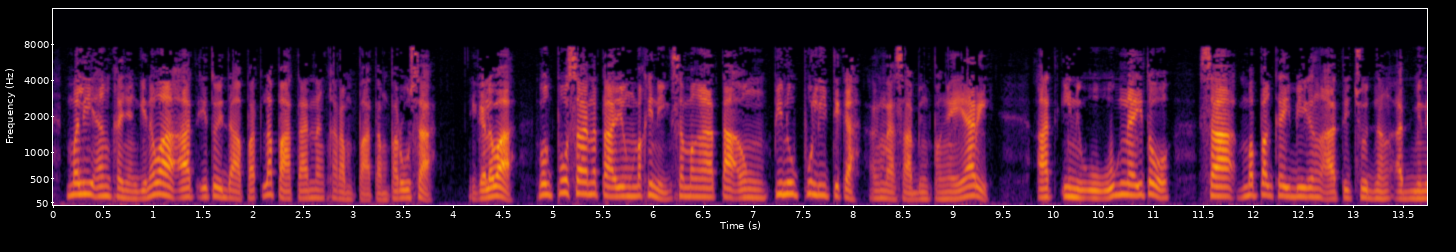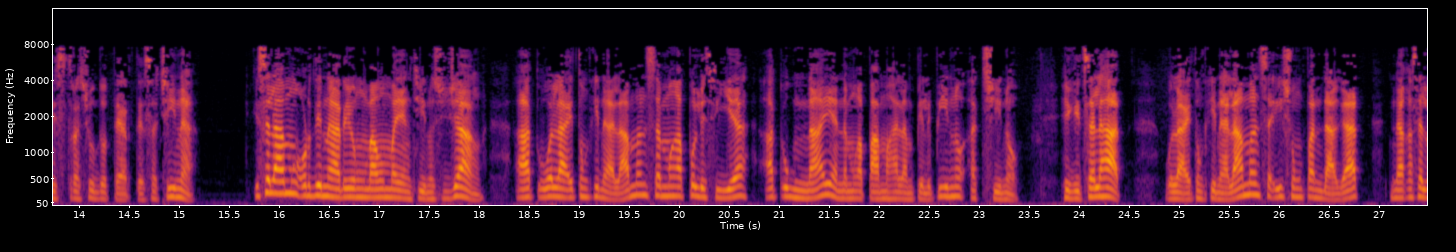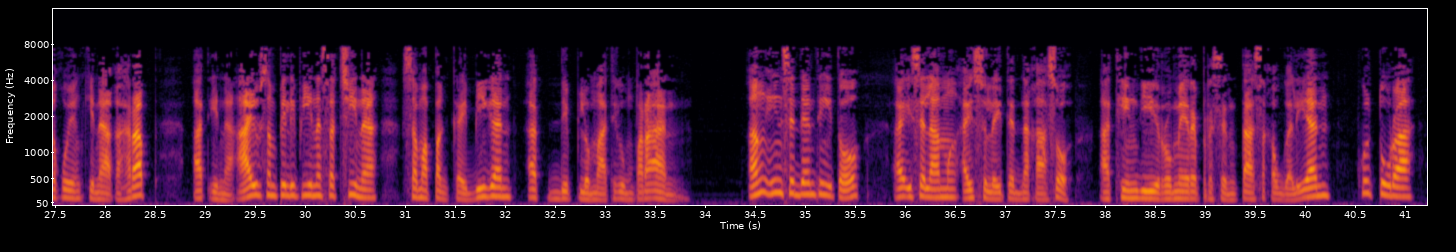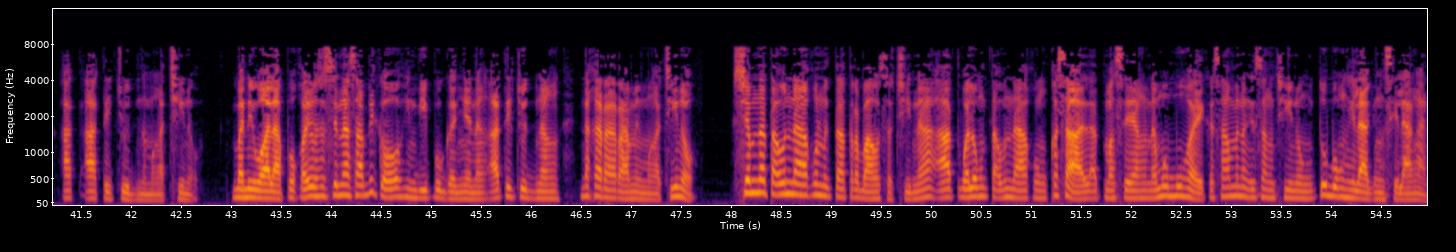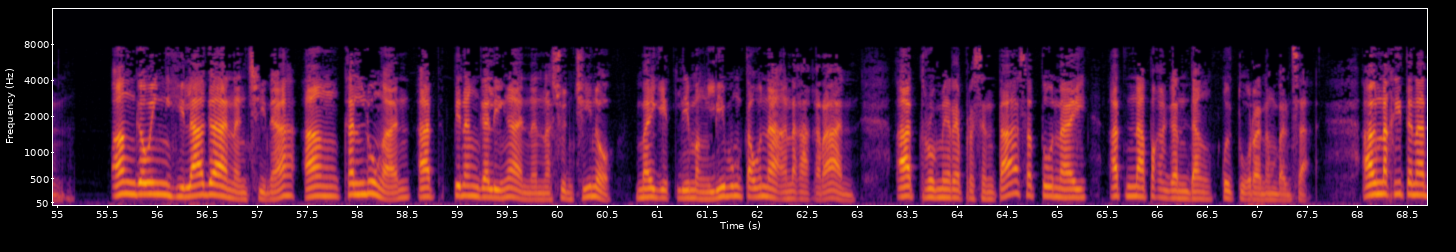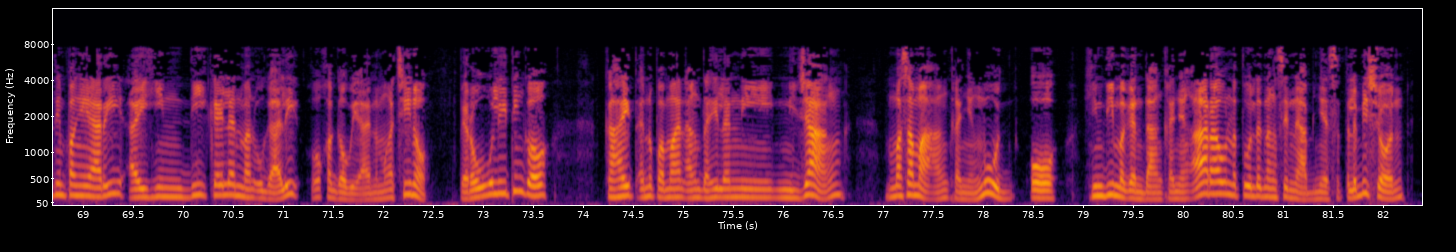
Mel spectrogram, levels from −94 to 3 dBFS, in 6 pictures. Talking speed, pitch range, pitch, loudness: 155 wpm, 130-180 Hz, 155 Hz, -24 LUFS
